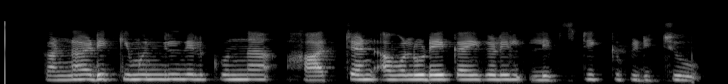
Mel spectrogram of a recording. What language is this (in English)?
Malayalam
